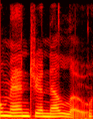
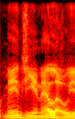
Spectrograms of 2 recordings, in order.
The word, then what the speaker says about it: Manganiello: Joe Manganiello. – Manganiello, yeah. Manganiello.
